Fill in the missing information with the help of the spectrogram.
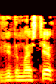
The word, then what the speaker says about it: Ведомостях: Меня тут упрекают, почему я все время говорю в «Ведомостях», потому что так правильно, потому что так меня научил Марина Королева. – Ударение на последнее слово.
